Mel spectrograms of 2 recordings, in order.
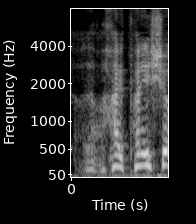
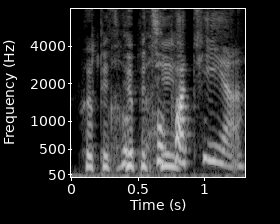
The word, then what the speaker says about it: Hypatia: Okay, so Hypatia or how did you pronounce it? Hypatia Hypatia That sounds slightly like you're sort of I don't know.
